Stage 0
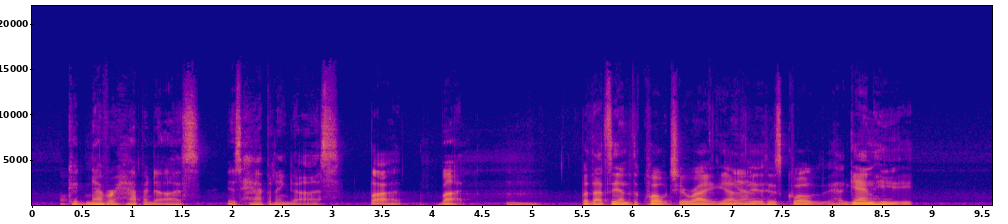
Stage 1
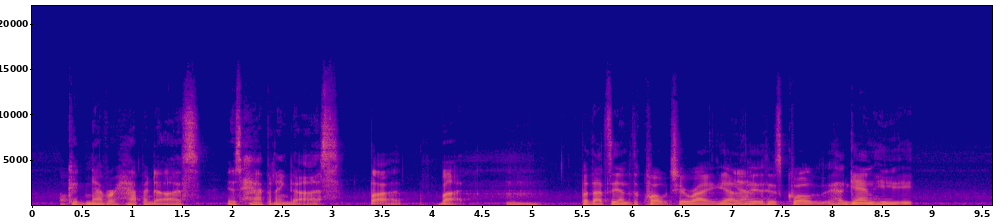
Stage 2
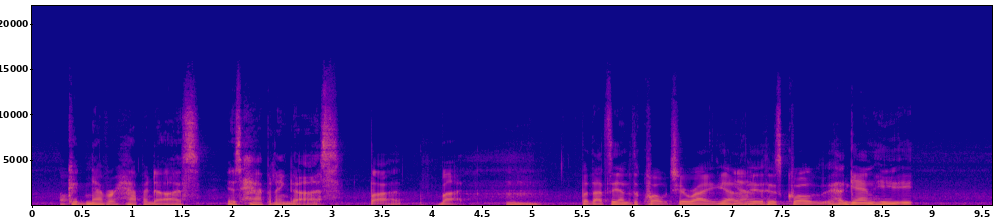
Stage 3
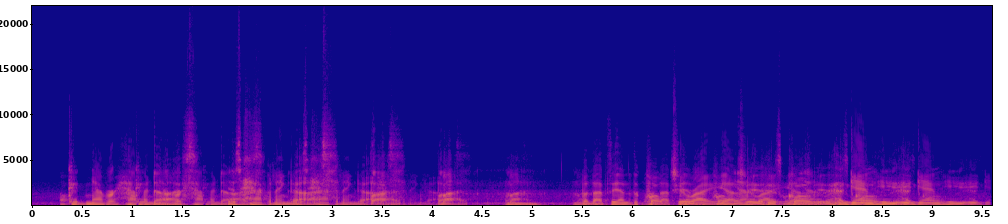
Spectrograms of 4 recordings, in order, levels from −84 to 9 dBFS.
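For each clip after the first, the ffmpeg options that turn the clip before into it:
-af "bass=f=250:g=-9,treble=f=4000:g=-15,acompressor=threshold=0.0398:ratio=4,volume=2.11"
-af "alimiter=limit=0.168:level=0:latency=1:release=415"
-af "aecho=1:1:669|1338|2007|2676:0.596|0.161|0.0434|0.0117,adynamicsmooth=sensitivity=3:basefreq=2600,volume=0.841"

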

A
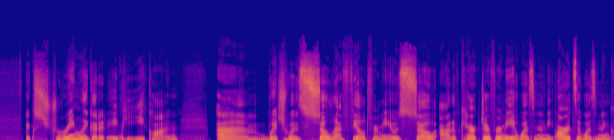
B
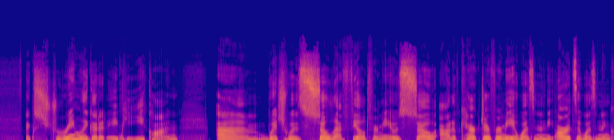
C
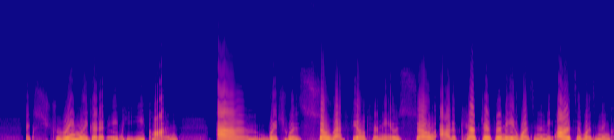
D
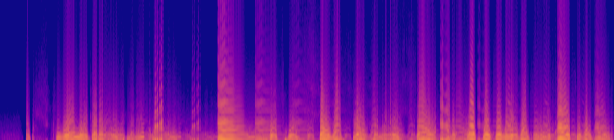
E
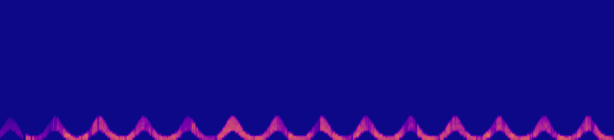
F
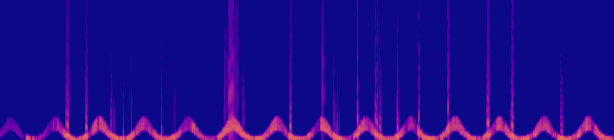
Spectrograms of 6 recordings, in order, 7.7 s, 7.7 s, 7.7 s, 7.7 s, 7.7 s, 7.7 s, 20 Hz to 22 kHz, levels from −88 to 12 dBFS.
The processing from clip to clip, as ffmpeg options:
-af "highpass=100"
-af "equalizer=f=2400:w=0.52:g=6,adynamicsmooth=sensitivity=0.5:basefreq=630,volume=1.58"
-af "aeval=exprs='abs(val(0))':c=same,aecho=1:1:464|928|1392|1856:0.224|0.0963|0.0414|0.0178,volume=1.5"
-af "areverse,acompressor=threshold=0.0708:ratio=12,areverse,afftfilt=real='re*between(b*sr/1024,350*pow(2600/350,0.5+0.5*sin(2*PI*1.8*pts/sr))/1.41,350*pow(2600/350,0.5+0.5*sin(2*PI*1.8*pts/sr))*1.41)':imag='im*between(b*sr/1024,350*pow(2600/350,0.5+0.5*sin(2*PI*1.8*pts/sr))/1.41,350*pow(2600/350,0.5+0.5*sin(2*PI*1.8*pts/sr))*1.41)':win_size=1024:overlap=0.75,volume=1.33"
-af "aeval=exprs='0.0422*(abs(mod(val(0)/0.0422+3,4)-2)-1)':c=same,volume=1.88"

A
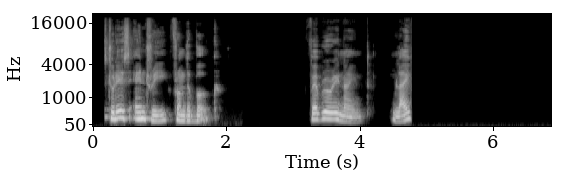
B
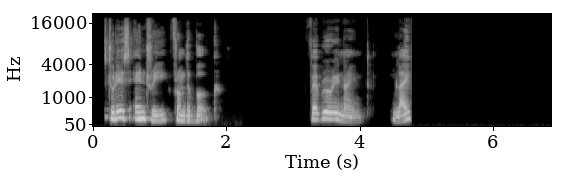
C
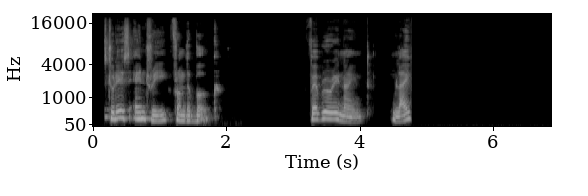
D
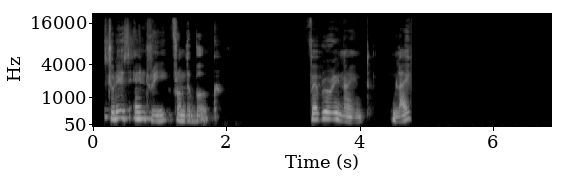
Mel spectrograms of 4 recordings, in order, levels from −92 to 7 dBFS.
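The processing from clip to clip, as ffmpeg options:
-af "tiltshelf=f=1500:g=-3.5"
-af "acompressor=threshold=0.0316:ratio=2,volume=0.447"
-filter_complex "[0:a]acrossover=split=1300[s0][s1];[s0]aeval=exprs='val(0)*(1-0.7/2+0.7/2*cos(2*PI*6*n/s))':c=same[s2];[s1]aeval=exprs='val(0)*(1-0.7/2-0.7/2*cos(2*PI*6*n/s))':c=same[s3];[s2][s3]amix=inputs=2:normalize=0,volume=1.12"

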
